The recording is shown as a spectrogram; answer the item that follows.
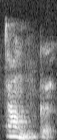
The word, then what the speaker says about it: tongue: Sometimes U is silent when it comes after letter G. بمعنى بعض الأحيان كيكون اليو silent إذا جا more letter G. An example: colleague, guide, tongue, guilty.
